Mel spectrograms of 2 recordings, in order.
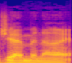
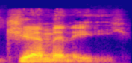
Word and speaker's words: Gemini: Um, within NASA, it was Geminy, spelled the exact same way, but it was Geminy 12, Geminy 8, the Geminy program.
